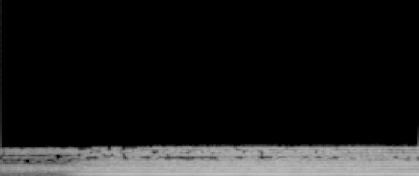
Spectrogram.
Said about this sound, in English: Now, let's see. Airlock, contact. As she begins to fill up, we should hear it. I think I can, Jet. Yes, and the gauge is rising, too.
